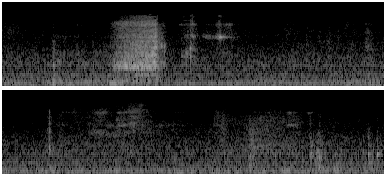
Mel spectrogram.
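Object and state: Scratch-art card being scratched.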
